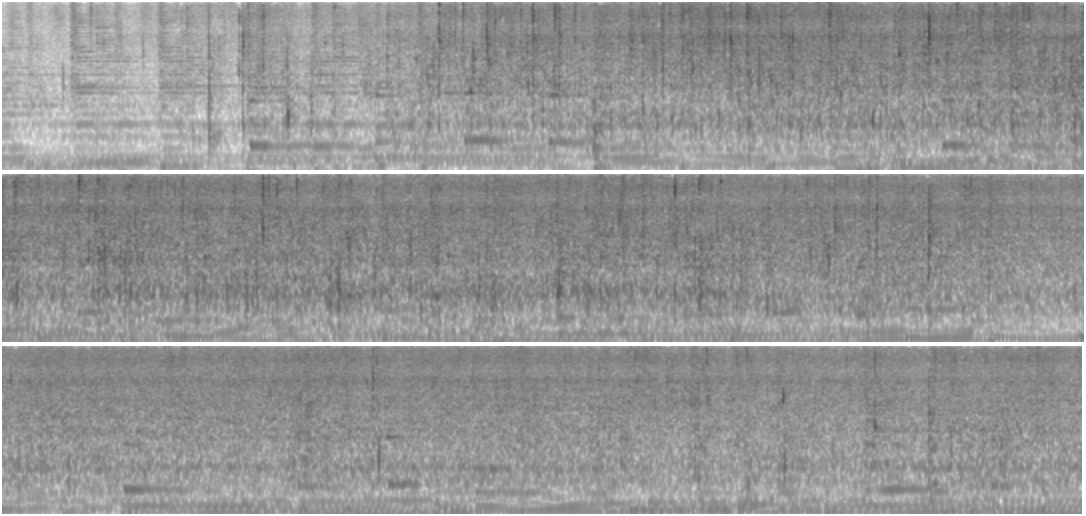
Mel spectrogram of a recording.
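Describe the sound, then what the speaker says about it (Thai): Food sizzles and crackles steadily in a hot pan over medium heat, a dense hiss like rain, with soft music playing underneath. "ตั้งกระทะฮ้อนแล้วนะครับ เอาลงไปทอดเลยนะครับใช้ไฟกลาง ๆนะครับ"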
